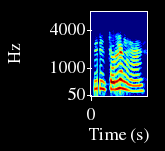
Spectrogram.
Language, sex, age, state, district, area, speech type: Tamil, female, 30-45, Tamil Nadu, Nagapattinam, rural, conversation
